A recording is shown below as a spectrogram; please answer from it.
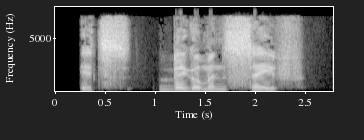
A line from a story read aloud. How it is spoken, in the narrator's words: Susan stammered in awe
